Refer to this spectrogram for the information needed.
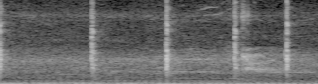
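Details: Yamaha Mio J scooter starter giving five sharp dry clicks with no cranking, starter motor not turning; starter relay or starter motor (dinamo) suspected, voltage checked at the big red cable to the starter.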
